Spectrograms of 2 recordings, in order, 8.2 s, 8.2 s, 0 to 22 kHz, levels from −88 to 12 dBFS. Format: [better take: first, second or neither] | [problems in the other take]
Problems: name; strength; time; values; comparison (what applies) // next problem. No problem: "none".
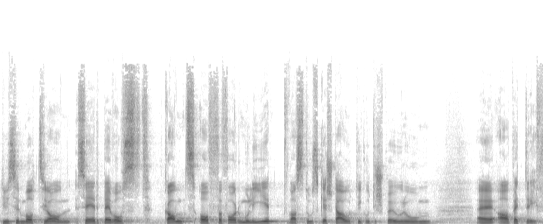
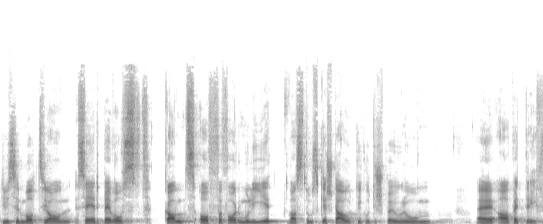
first | noise reduction (neural mask model Resemble Enhance denoiser)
